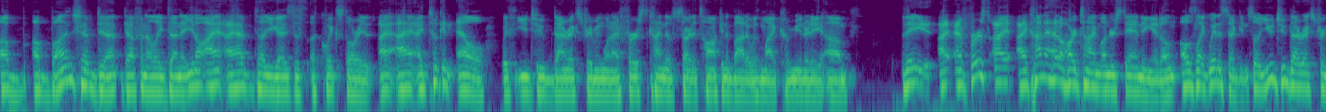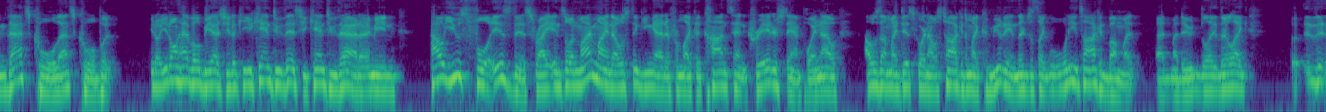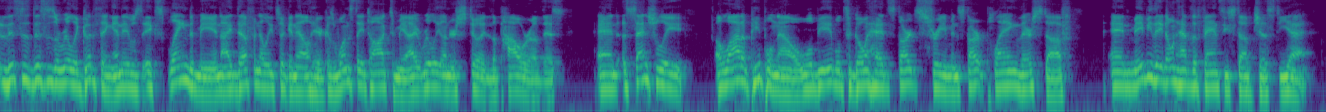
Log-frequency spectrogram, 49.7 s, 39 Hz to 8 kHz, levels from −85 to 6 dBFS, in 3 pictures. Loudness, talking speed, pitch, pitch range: -24 LUFS, 245 wpm, 120 Hz, 105-140 Hz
